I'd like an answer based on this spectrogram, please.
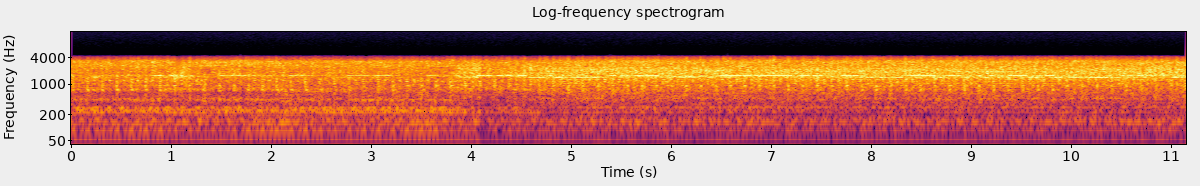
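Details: Engine idling after low oil found four months after an oil change: fast, uneven deep knock, about three or four per second; owner thinks it comes from the heads, mechanic says rod knock, lifters also suspected.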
